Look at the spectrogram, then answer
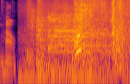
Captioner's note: characters grunting; swords clanking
